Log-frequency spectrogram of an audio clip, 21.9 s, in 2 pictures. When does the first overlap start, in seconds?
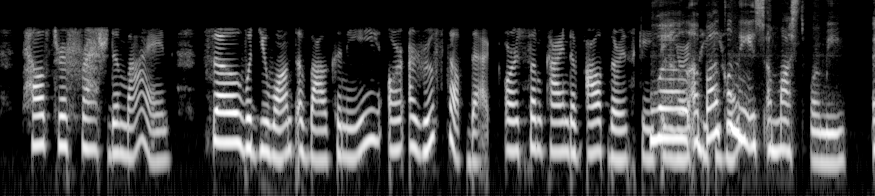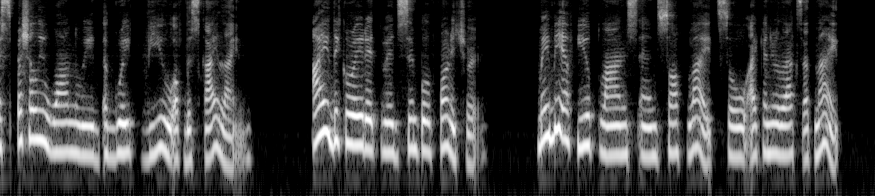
8.1 s

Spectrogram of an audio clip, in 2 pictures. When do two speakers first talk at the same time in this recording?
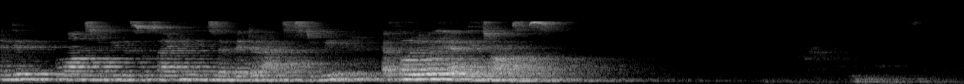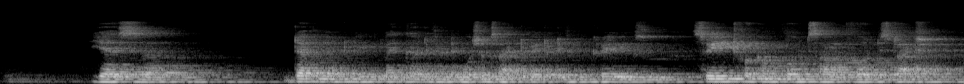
none

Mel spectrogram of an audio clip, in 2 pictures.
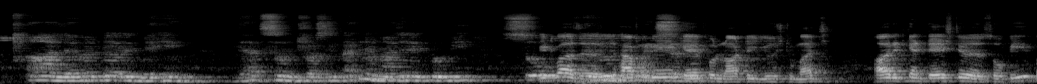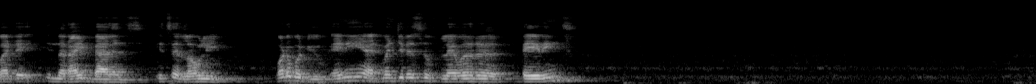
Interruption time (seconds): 5.4 s

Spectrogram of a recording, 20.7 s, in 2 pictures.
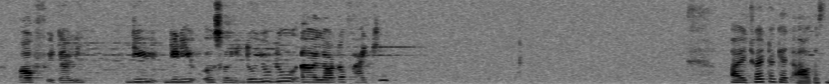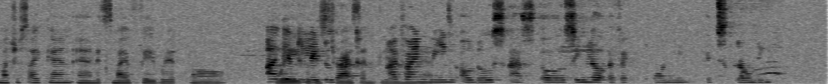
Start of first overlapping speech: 13.8 s

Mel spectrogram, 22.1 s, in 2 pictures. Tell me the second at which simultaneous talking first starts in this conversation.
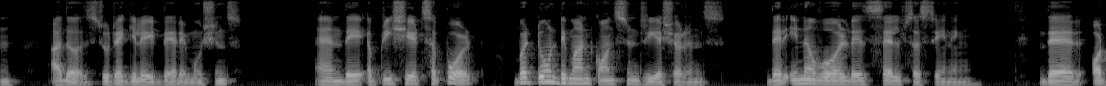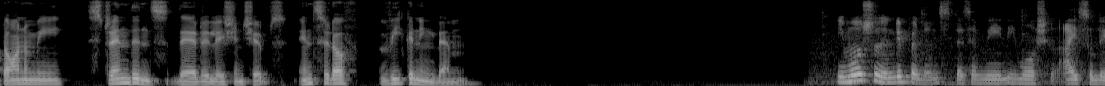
none

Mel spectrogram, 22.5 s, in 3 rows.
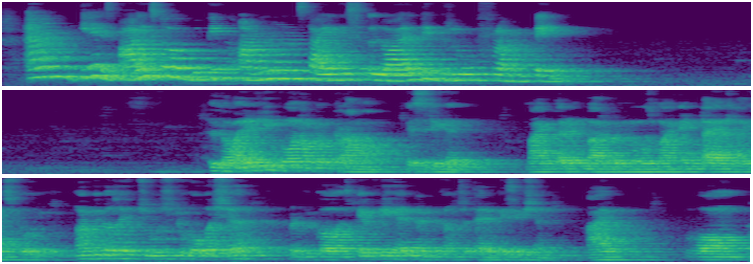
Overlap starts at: none

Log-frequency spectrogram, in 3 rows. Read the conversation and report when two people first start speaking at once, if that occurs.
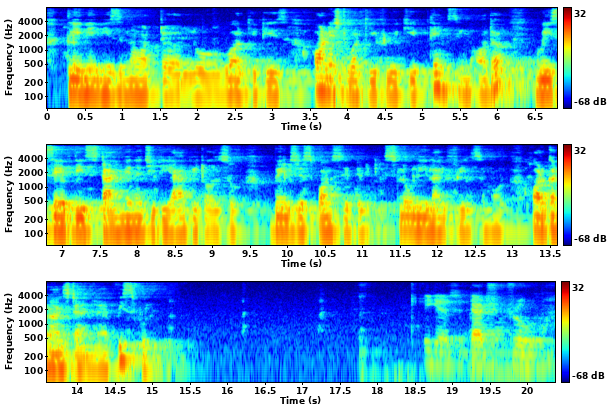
none

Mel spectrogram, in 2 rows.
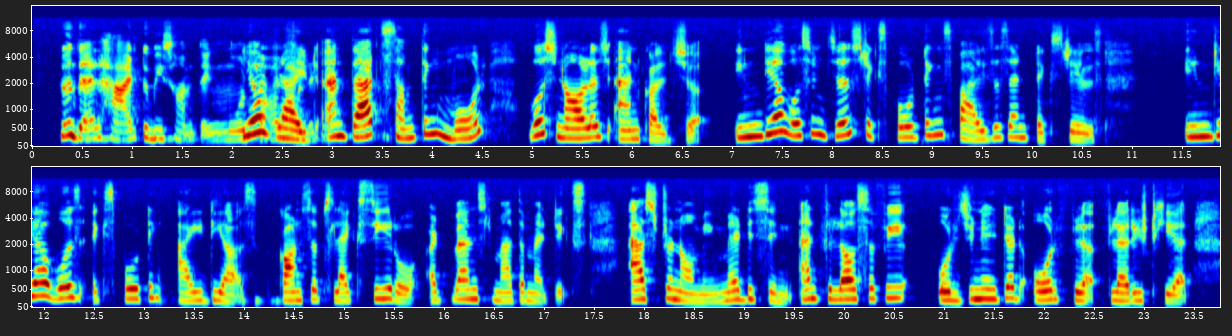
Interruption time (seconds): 2.1 s

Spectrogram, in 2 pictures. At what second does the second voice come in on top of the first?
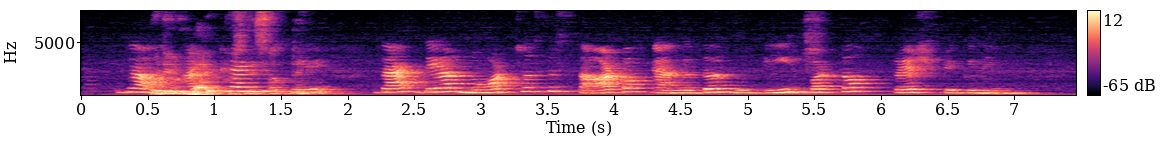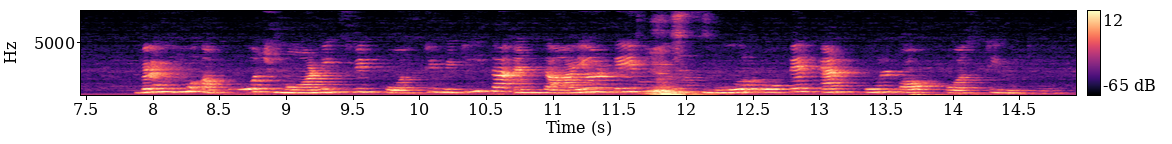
0.5 s

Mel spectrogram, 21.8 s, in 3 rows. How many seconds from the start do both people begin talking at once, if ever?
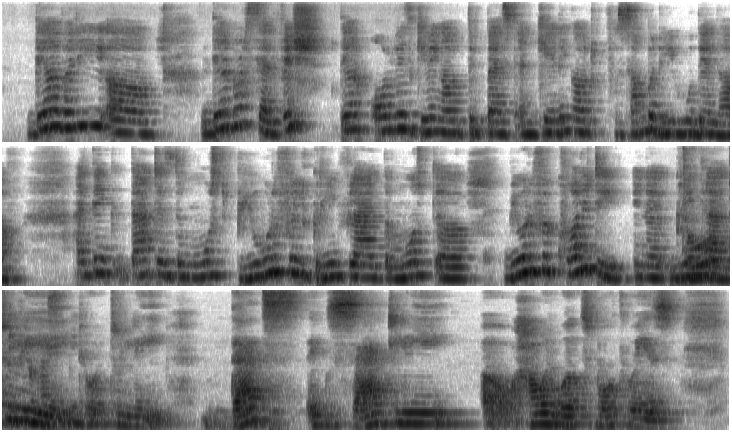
14.1 s

